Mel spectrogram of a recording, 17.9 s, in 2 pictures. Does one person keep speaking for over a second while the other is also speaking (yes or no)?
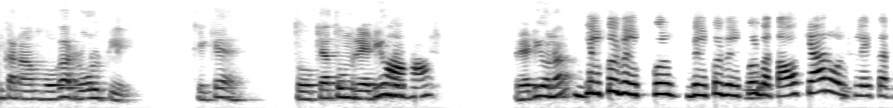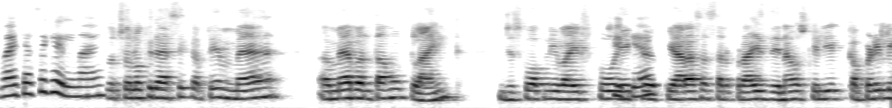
no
